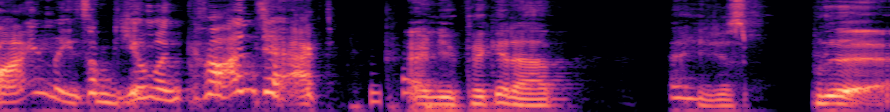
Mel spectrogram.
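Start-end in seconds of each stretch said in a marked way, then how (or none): 0.0-1.7 tiny, very high talking-hamster voice. Telling a bit about grabbing a talking hamster, voicing it in a talking hamster voice. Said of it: "It's like".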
